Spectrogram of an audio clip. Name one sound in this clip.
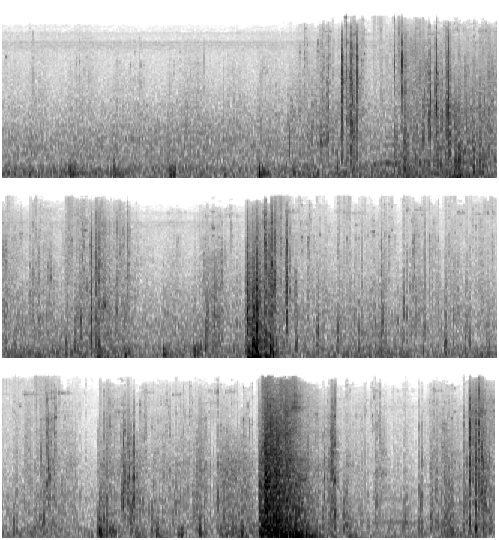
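Footsteps patter quickly over ground and metal.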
